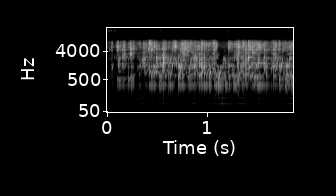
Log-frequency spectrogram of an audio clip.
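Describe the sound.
Liquid is poured to fill a container, a steady splashing stream that runs for about two seconds without a break.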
